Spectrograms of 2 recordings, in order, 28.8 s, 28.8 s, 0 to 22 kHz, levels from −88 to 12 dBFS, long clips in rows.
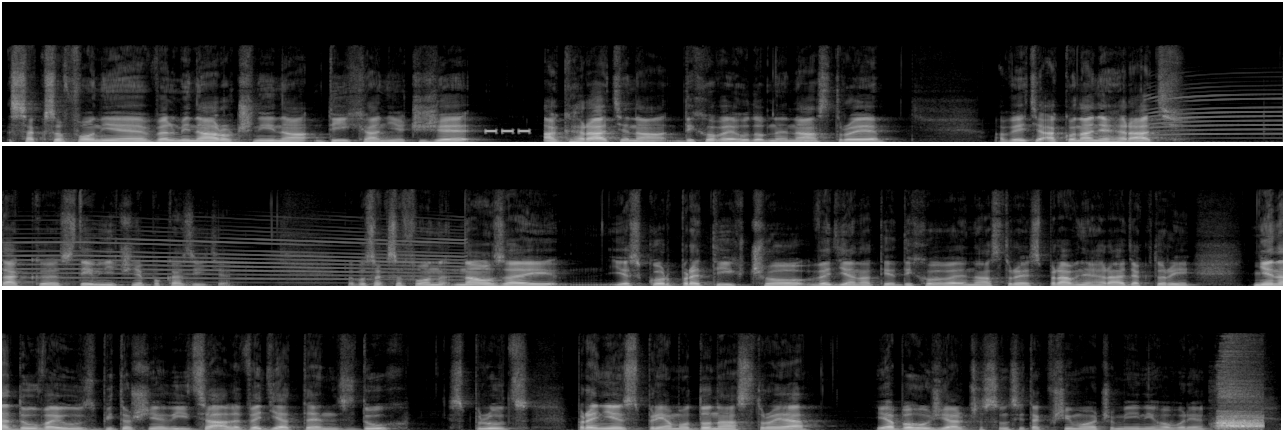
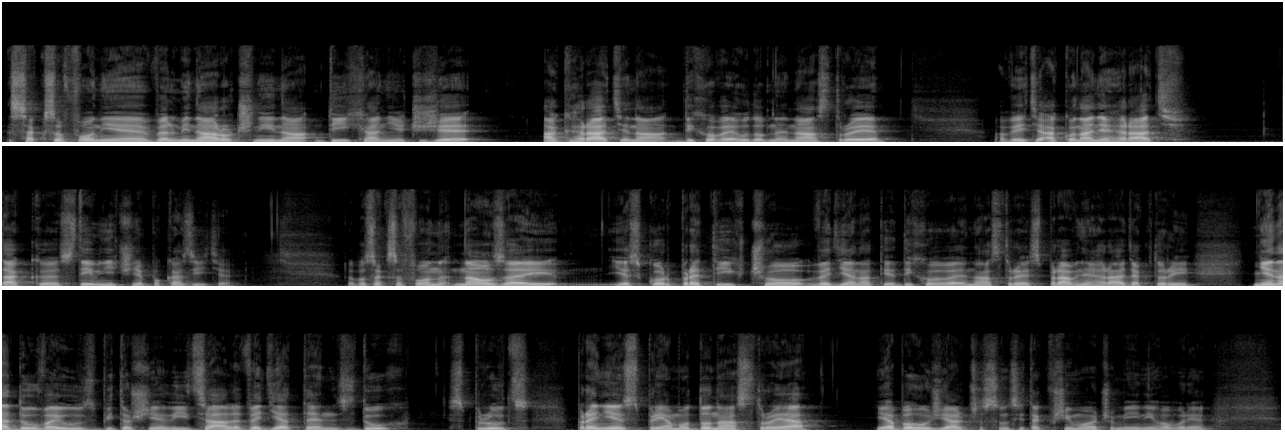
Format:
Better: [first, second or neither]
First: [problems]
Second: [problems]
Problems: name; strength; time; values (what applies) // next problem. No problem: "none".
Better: second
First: phone ringing; loud; at 3.5 s; peak level with the speech // siren; faint; from 8.5 to 13 s; peak 15 dB below the speech // dog barking; loud; at 28 s; peak 4 dB above the speech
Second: none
